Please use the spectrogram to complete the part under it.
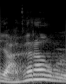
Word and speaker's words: YHWH: 근데 이제 학자들은 우리는 여호와라고 부르지만은 미국 사람들은 야훼라고 불러요. 야훼하고 발음이 비슷할 거라고 그랬어요.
